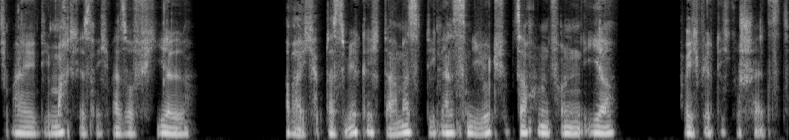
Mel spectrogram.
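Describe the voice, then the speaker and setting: A man with a very deep, low pitch speaks in a somewhat breathy, monotone, flat way, with big swings in loudness. He leaves long, frequent pauses, and the sound is dry and close with no echo. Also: moderate pace. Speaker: podcast host. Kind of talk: solo monologue. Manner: hesitant, many filler sounds.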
